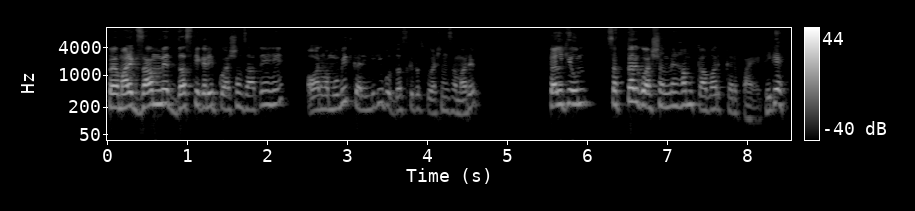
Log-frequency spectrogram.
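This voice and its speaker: A man's voice: sits high, fairly quick, mellow. A young man teaching a live online class, chatty, mixing Hindi and English and often checking "right?" with students. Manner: chatty, reads student questions, asks "right?" often. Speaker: online exam-prep teacher.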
